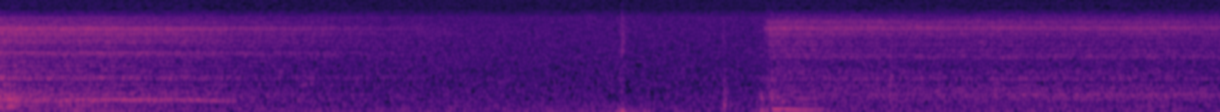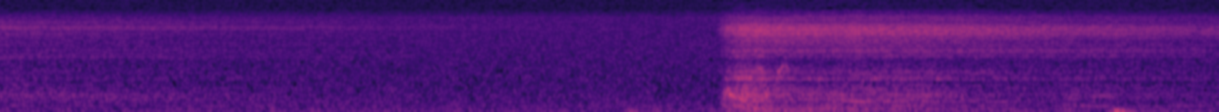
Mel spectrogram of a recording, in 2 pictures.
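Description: Slow, deep breaths drawn in and pushed out through the nose during a breathing exercise, soft airy hiss close to the mic with long inhales and brief pauses between, no talking.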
